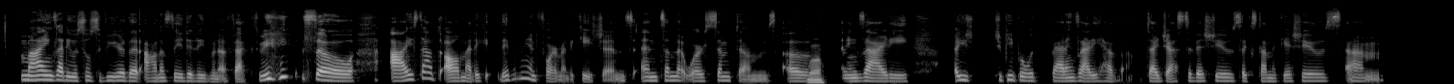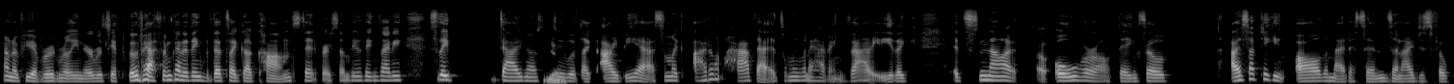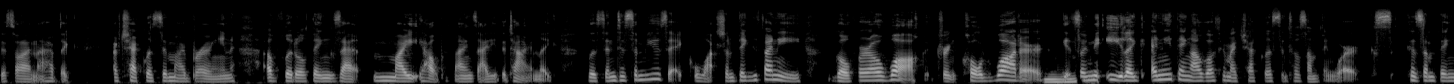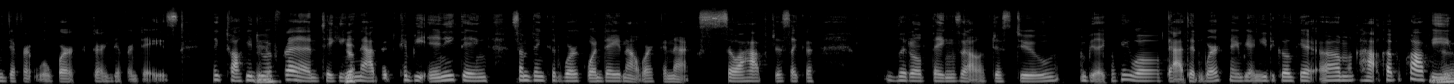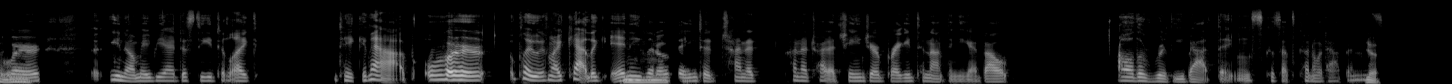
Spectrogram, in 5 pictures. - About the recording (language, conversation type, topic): English, unstructured, How can you tell the difference between normal worry and anxiety that needs professional help?
- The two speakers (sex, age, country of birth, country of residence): female, 40-44, United States, United States; male, 20-24, United States, United States
- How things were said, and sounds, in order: tapping; laughing while speaking: "me"; other background noise; laughing while speaking: "or"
